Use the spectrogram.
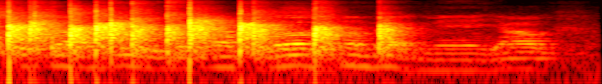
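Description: Sparse, uneven hand clapping from a small group rings out for a rapper at the end of a radio interview, mixed with talk and a music bed before fading into the background.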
